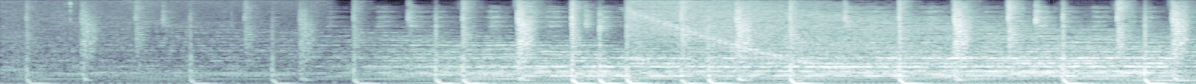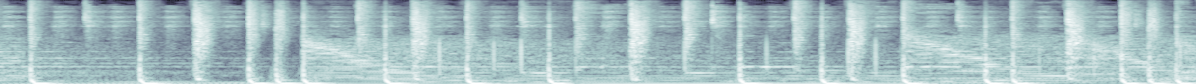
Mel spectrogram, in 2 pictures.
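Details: Electronic music with a steady beat and sweeping synth tones fills the recording; no animal calls can be picked out.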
